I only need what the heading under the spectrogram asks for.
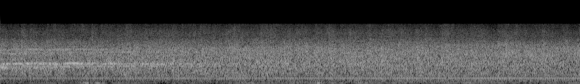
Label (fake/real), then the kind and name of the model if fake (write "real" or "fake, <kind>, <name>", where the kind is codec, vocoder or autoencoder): real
